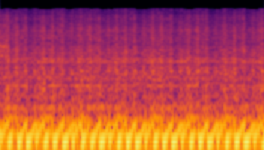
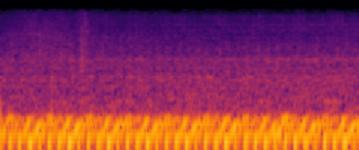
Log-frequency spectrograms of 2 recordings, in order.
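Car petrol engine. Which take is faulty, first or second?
second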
